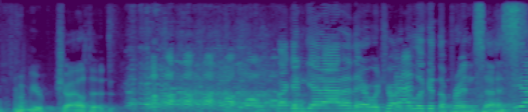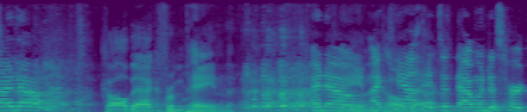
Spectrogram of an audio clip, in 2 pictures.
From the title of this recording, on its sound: LIVE from Nerdmelt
